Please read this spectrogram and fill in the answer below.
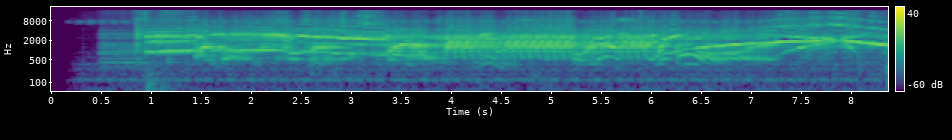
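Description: News-programme intro sting: synthesized sound effects with siren-like pitch glides, starting about a second in and ending on a long rising sweep.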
